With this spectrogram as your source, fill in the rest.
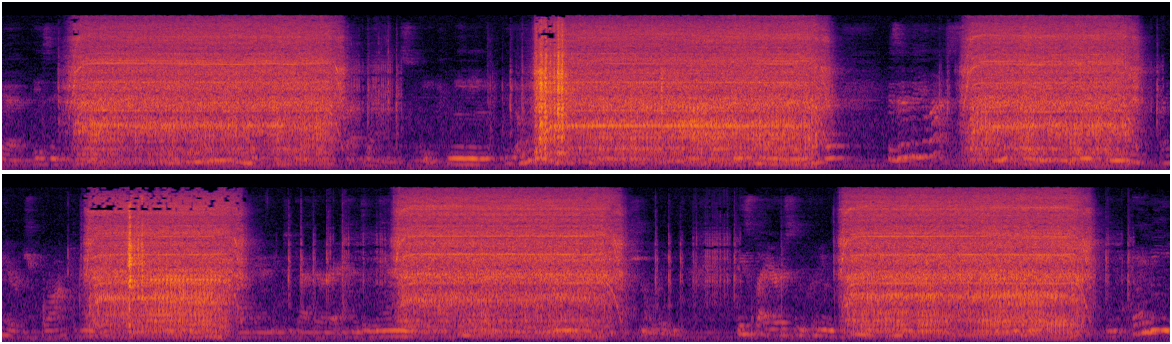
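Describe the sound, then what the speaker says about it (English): A power drill fitted with a countersink bit whines in six steady bursts with short pauses between them, countersinking holes in a skull plate while remounting a whitetail deer head. "I got my countersink bit in my drill. I'm going to countersink these holes a little bit."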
